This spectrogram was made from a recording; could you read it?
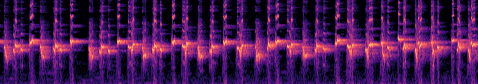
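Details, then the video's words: Yellow-vented bulbul singing briskly, its long 'ropel' song used to draw replies from other bulbuls: steady run of short liquid, whistled phrases, each dipping then rising, repeated about twice a second. "SUARA trucukan gacor ROPEL PANJANG pancingan trucukan agar bunyi"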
